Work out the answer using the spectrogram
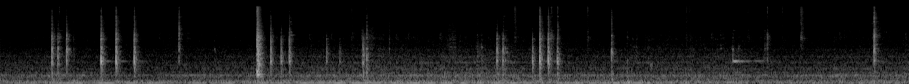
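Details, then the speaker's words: Eaton arc fault detection device (AFDD) test with a switch deliberately arcing; irregular sharp snaps and crackles over the device's steady fan hum as series arcing occurs at the switch contacts before it finally trips. "well it's finally tripped after not insignificant amount of effort there so would you may have heard there's quite a bit of arcing going on there"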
